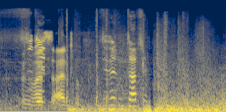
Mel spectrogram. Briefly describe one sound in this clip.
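Heavy naval guns fire with loud booms.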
